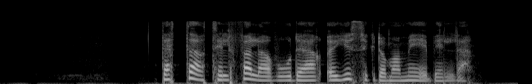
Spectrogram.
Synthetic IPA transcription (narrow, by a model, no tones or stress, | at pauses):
d̪̥ɛt̪əæːʁt̪ʰɪlfɛləɑːʋʊʁd̪eːæːʁœʏəsyːɡd̪ɔməmeːiːbɪld̪ə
